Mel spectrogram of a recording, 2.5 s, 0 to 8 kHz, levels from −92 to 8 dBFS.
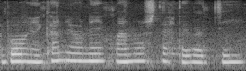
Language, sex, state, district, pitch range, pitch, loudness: Bengali, female, Assam, Hailakandi, 270-300 Hz, 285 Hz, -15 LUFS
